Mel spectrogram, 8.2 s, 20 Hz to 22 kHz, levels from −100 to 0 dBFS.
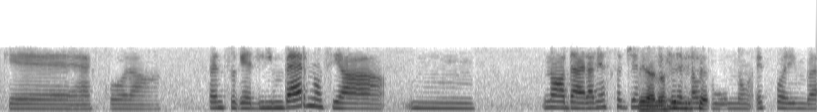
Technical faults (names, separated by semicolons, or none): G.729 codec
